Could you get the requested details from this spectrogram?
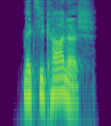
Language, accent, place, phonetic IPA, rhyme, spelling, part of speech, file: German, Germany, Berlin, [mɛksiˈkaːnɪʃ], -aːnɪʃ, mexikanisch, adjective, De-mexikanisch.ogg
- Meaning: Mexican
